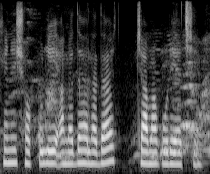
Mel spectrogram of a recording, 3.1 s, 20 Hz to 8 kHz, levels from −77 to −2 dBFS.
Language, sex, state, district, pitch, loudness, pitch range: Bengali, female, West Bengal, Alipurduar, 205 Hz, -17 LUFS, 200-220 Hz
